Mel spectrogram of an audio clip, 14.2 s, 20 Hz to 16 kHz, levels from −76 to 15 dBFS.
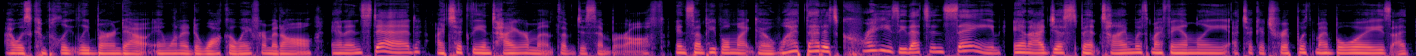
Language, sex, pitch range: English, female, 155-190 Hz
